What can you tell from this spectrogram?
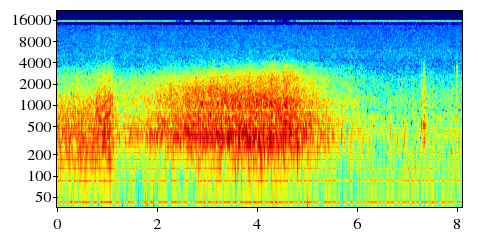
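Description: A convertible car drives up and pulls to a stop: a rushing engine and tyre noise that swells and then fades, followed by two short clicks.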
